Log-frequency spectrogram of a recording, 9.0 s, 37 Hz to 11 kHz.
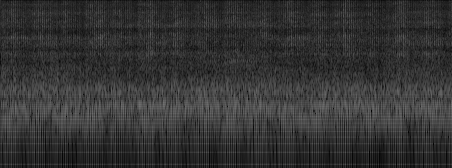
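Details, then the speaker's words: Murray widebody riding mower with a 16.5 hp Briggs, after new carb, fuel lines and a valve adjustment: steady, even putter that idles down very low with no stumbles; a slight exhaust leak. Runs well. "Good, it idles down too. It idles down real low. It idles down really low. Runs really good too."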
